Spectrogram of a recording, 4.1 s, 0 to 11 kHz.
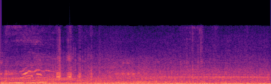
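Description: A Tesla Model X P100D launches hard in Ludicrous mode, its electric drive giving a steady whine and rising whir over a constant rush of road and wind noise, heard from inside the cabin.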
